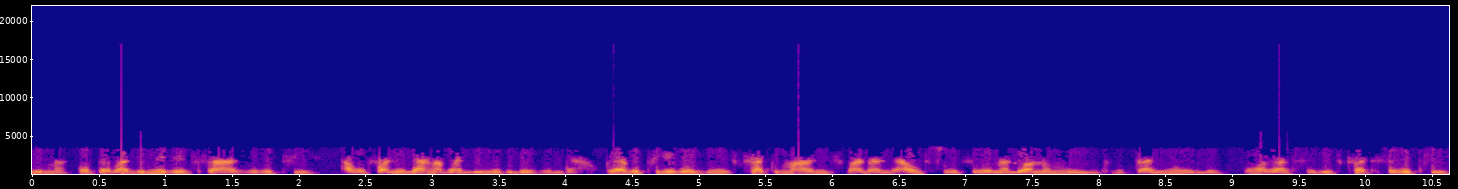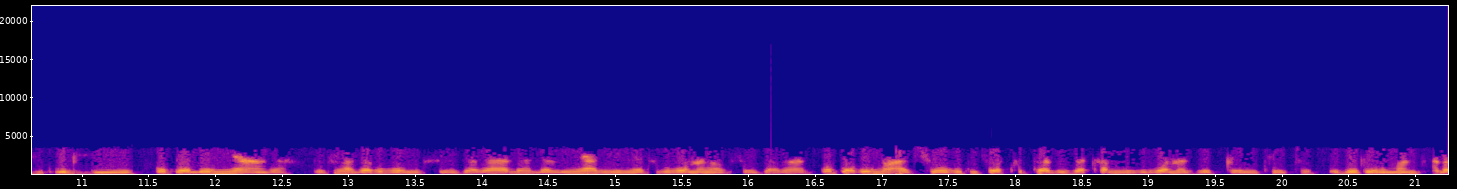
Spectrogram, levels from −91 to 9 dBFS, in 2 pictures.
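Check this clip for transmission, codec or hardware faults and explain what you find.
Four isolated clicks point to one fault. Dropped samples are the likely cause at 0.67, 5.75, 9.35 and 16.17 s: a fraction of a millisecond goes missing, the waveform jumps, and each loss gives one sharp click.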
